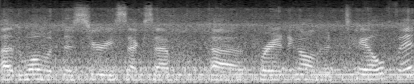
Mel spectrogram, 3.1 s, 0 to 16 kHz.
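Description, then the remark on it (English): The Acura engine of the pink No. 60 MSR Acura prototype race car runs at a steady idle, its low droning hum constant throughout while a man talks over it. “The sound you're hearing is the Acura engine from the pink one.”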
